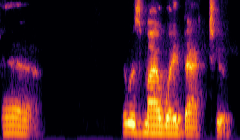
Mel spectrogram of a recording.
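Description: A woman voices a reserved, masculine-presenting Navy officer during a table read for a drama. Her low voice stays level, dry and measured, carrying a reflective mood.

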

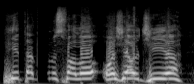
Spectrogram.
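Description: A man's voice: very high voice, normal speed, dark tone, dry recording. A man hosting a live motivational seminar, energetically urging the crowd to call out and repeat phrases. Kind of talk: live seminar pep talk.

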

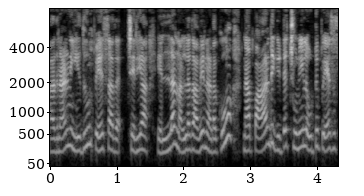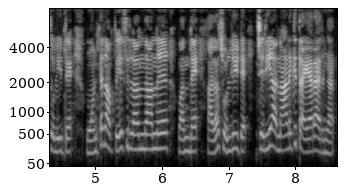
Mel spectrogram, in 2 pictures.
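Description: A woman voicing a bossy, scheming village mother-in-law in a cartoon, talking quickly and insistently. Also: on the high side, close to an everyday voice. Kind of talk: cartoon voice acting.

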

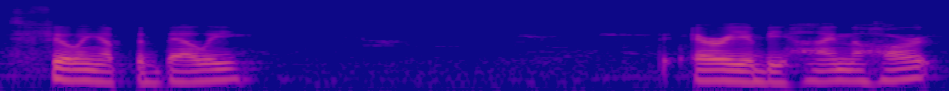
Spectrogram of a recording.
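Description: A man guides a meditation in a soothing, deliberate way, pausing between short phrases. His voice is mid-range and smooth, with little movement in pitch.

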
